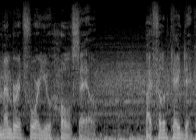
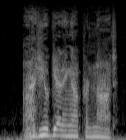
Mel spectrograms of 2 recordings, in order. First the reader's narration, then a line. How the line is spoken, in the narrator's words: his wife Kirsten asked drowsily, with her usual hint of fierce crossness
